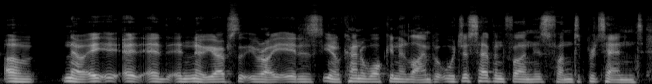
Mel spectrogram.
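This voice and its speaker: Joking male podcast co-host, mid-pitched voice. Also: fairly even intonation, fairly quick, a bit bright. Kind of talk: casual gaming podcast banter.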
